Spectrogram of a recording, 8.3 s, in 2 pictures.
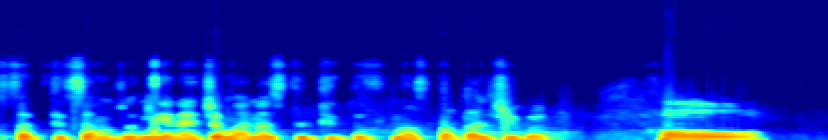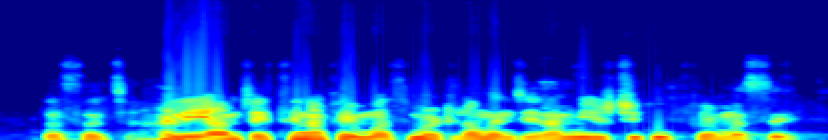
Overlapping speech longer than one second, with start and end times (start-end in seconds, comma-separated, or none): none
